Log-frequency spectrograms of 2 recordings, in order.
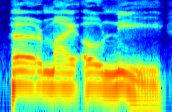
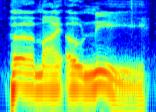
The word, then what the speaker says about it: Hermione: She corrected him when he mispronounced her name, insisting gently but firmly that it was Hermione and not Hermione, and there was something charming about her determination to be heard correctly.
